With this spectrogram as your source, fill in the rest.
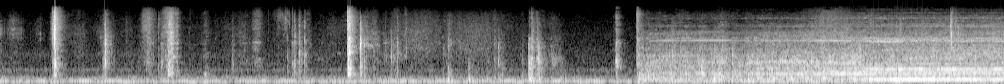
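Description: Scissors cut out paper pieces for a memory album in a few scattered, crisp snips over a low hum, before a broader rustling, whirring noise takes over.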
